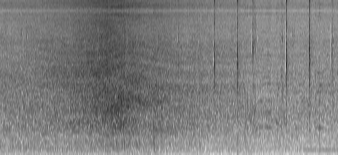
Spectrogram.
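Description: A small car drives past close by and fades away.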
